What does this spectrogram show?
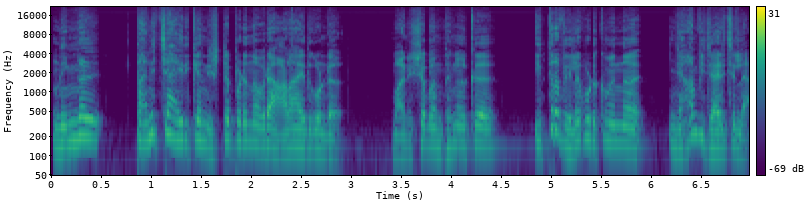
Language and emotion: Malayalam, surprised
